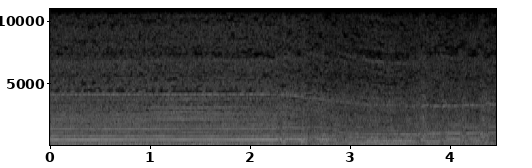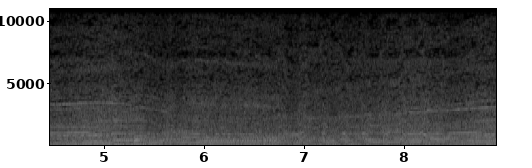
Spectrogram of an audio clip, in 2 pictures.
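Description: A GP2 race car in a racing video game, on the Japan circuit, struggling with heavy understeer through a set of corners: a loud, continuous engine note that rises and falls with a shift and shifting revs, with no voices.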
